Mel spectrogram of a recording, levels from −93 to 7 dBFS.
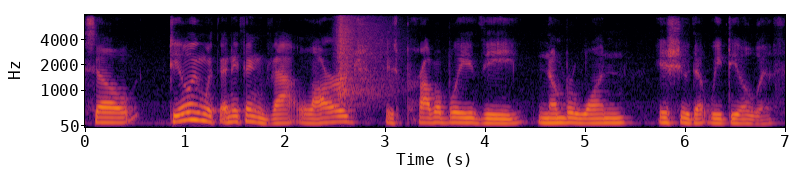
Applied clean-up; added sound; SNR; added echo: none; Whoosh, swoosh, swish; 14 dB; none.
